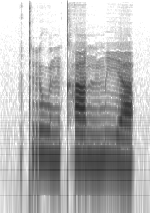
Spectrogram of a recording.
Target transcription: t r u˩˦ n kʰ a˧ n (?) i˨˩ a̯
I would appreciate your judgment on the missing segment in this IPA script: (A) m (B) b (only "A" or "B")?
A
